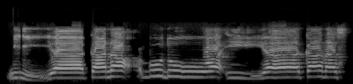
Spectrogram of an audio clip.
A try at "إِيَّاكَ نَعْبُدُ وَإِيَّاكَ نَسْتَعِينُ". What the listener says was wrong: ইয়াকা না'বুদুর পরে ডালের মধ্যে হালকা একটু টান হয়ে গেছে, আবার বলেন টান ছাড়া, খেয়াল করে। কানা বুদুর পরে হালকা টান হয়ে যায়, টানের কারণে কিন্তু অর্থ চেঞ্জ হয়ে যাবে ভাই। ইয়াকা না'বুদু ওয়া ইয়াকা নাস্তাঈন।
